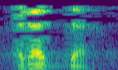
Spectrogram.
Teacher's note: أصل كلمة رد ردد، فعندنا مثلان وتحرك ففي هذه الحالة أدغمنا الدال في الدال وقلنا رد، لأنه طبعا أولا في كلمة واحدة ولا لبس. · Term: الإدغام في المثلين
